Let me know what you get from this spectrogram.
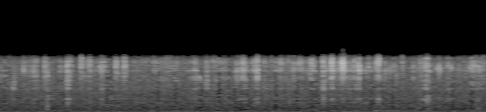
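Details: A wild male hedgehog at a garden feeding station in Somerset, UK, caught on a trail camera while eating and chattering to himself: soft, quick smacking clicks and ticks in uneven bursts over a low hiss.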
